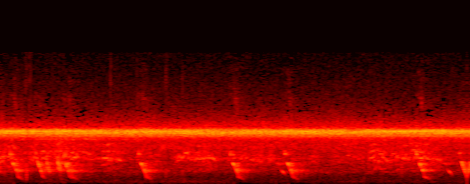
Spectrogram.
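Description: Plush-crested jay gives quick, falling notes, often in pairs, every second or so, over a steady high insect drone.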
